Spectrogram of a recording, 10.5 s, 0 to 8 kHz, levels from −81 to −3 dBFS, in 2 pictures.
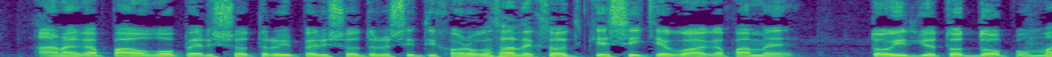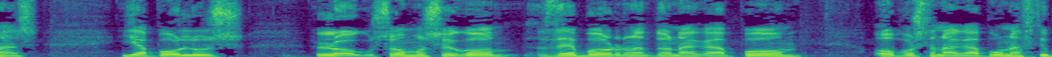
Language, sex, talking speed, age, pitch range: Greek, male, 200 wpm, 30-49, 130-165 Hz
